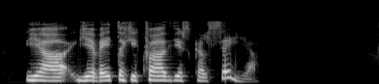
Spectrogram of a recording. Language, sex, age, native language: Icelandic, female, 40-49, Icelandic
